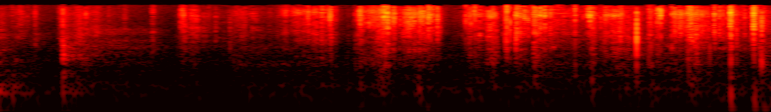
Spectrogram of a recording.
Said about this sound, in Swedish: Bara för att du tittar på mig nu så blir jag nervös och börjar klippa jätteslarvigt och fult.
